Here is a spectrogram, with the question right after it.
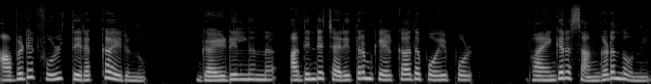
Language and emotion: Malayalam, sad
